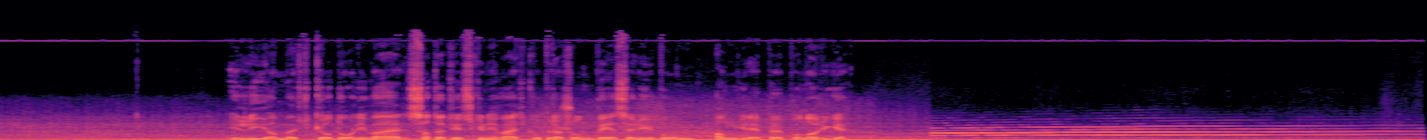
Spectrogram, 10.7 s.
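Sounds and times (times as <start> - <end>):
speech: 1.8 - 6.6
air raid siren wailing: 6.8 - 10.6.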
